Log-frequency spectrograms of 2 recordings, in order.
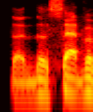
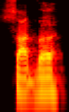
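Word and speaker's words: Saatva: The Satva mattress, Satva, I've been saying it wrong the whole time.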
